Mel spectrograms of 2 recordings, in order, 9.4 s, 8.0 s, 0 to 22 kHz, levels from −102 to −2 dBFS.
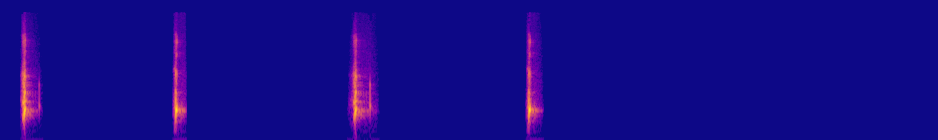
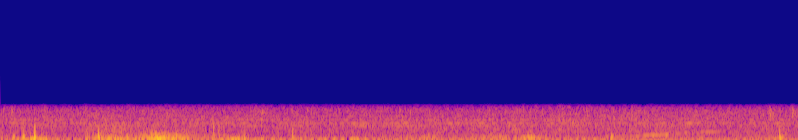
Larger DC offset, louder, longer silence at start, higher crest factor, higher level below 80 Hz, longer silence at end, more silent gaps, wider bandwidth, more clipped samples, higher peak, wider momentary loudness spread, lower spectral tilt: second, under 0.1% vs 0.6%; first, -25 LUFS vs -38 LUFS; first, 0.2 s vs 0 s; first, 30 dB vs 22 dB; second, under -90 dBFS vs -34 dBFS; first, 4.05 s vs 0 s; first, 0.42-1.72 s, 1.87-3.47 s, 3.78-5.25 s vs none; first, 9.6 kHz vs 1 kHz; neither; first, -2 dBFS vs -10 dBFS; second, 4 LU vs 10 LU; second, 2 dB/octave vs -16 dB/octave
